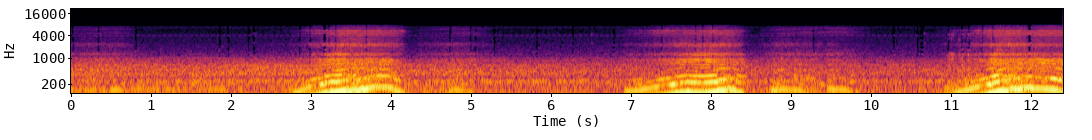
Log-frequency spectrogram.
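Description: Three rumbling, buzzing inhaled snores with quiet breathing between, roughly 14 breaths a minute; ordinary snoring.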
